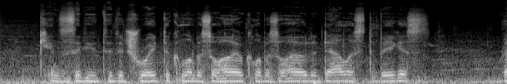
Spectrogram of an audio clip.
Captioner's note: none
